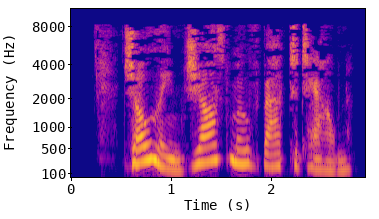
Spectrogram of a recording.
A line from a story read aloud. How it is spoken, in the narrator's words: Millie said excitedly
